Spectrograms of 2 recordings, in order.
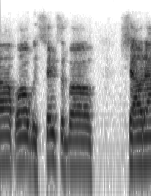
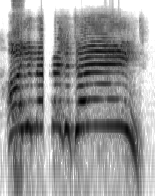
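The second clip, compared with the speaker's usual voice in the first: dramatic put-on gladiator voice, very high and loud; 8 dB louder than usual. Saying a line in a put-on gladiator voice. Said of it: "In my gladiator voice".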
